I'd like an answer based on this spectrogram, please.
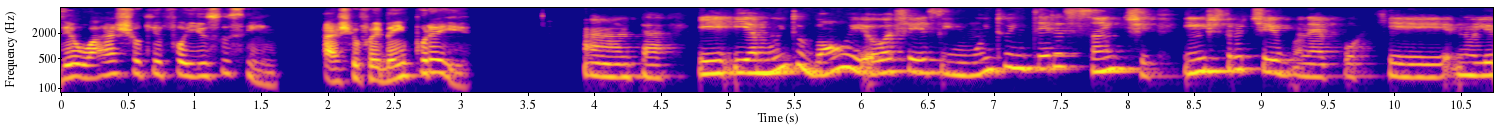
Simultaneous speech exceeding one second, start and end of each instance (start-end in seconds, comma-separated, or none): none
